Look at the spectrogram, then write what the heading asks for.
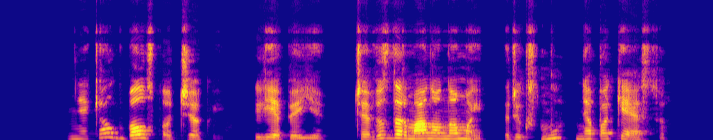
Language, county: Lithuanian, Panevėžys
